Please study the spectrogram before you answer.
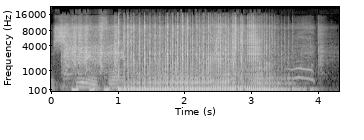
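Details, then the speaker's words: Yamaha TTR 225 single-cylinder during a rebuild, running with no muffler, hard to keep running and starting only on choke; revving hard with loud, sharp irregular pops and cracks like firecrackers; it is backfiring badly and shooting flames. "it's like really loud [Music] it's backfiring it's shooting flames"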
